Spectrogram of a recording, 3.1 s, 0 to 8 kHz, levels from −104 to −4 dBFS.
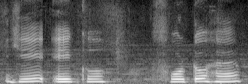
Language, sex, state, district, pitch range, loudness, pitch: Hindi, female, Bihar, Patna, 245-260 Hz, -15 LUFS, 250 Hz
